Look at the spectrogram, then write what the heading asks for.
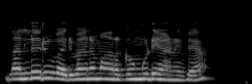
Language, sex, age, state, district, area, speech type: Malayalam, female, 18-30, Kerala, Kottayam, rural, spontaneous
